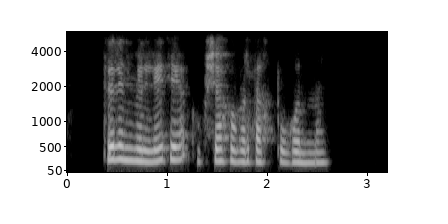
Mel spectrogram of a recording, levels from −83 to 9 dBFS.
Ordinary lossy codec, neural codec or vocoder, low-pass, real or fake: Opus, 32 kbps; vocoder, 22.05 kHz, 80 mel bands, HiFi-GAN; 5.4 kHz; fake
